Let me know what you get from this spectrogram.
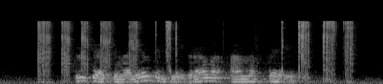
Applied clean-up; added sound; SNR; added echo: none; Packing tape, duct tape; 5 dB; reverberation time 0.2 s.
